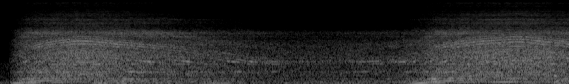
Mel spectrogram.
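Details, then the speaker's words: 2005 GMC Envoy: loud high whine sweeping up and down with engine revs, also heard while driving; first suspected power steering pump, actually a failed single bearing in the idler pulley; fixed by replacing it. "that's all it was the idler pulley there's a single bearing on that thing"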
